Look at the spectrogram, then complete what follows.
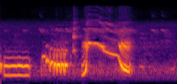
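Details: Bennett's woodpecker, Djuma, live camera: a level nasal note, then a sharp rising sweep and a long falling slur, ending in quiet hiss.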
